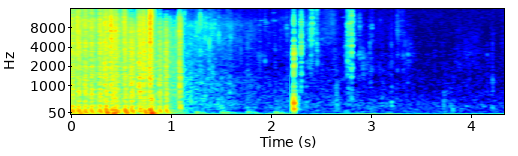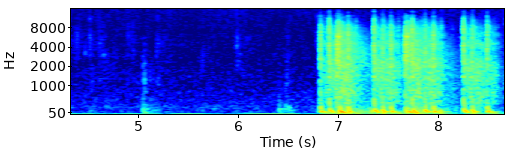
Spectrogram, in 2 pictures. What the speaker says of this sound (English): where the fuck is he shooting me from?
